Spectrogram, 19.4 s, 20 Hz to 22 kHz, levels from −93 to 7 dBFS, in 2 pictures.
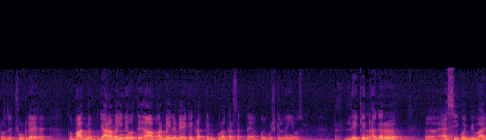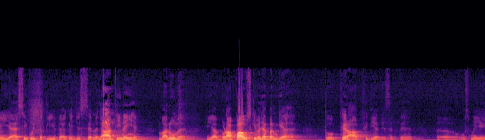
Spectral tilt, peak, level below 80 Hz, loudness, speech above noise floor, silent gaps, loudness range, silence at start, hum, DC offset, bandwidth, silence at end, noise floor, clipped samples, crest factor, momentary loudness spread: -8 dB/octave; 0 dBFS; -48 dBFS; -22 LUFS; 25 dB; none; 9 LU; 0 s; none; under 0.1%; 11.5 kHz; 0 s; -46 dBFS; under 0.1%; 22 dB; 17 LU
